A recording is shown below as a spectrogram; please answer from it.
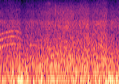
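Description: Strong wind blowing at the beach, buffeting the microphone in a loud, steady rumble with surf-like roar throughout.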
